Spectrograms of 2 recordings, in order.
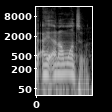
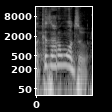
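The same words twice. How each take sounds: First: Mock firm refusal. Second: Pitched-up mock refusal; high refusal. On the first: Retelling his refusal to the kid, in that voice. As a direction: says it in that same voice again. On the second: Retelling his refusal to the kid, in a high voice. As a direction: squeak out the refusal. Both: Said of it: "In that voice".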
